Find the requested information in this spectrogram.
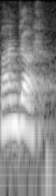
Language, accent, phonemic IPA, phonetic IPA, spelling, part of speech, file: Armenian, Eastern Armenian, /bɑnˈd͡ʒɑɾ/, [bɑnd͡ʒɑ́ɾ], բանջար, noun, Hy-բանջար.ogg
- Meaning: 1. edible greens, vegetable 2. the name of various plants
